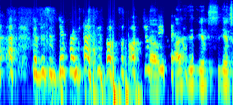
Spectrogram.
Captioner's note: laughing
